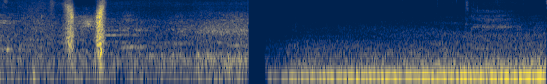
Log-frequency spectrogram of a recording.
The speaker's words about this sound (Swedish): Nu sitter jag på bussen. Det är ganska mycket folk, vilket är lite ovant.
